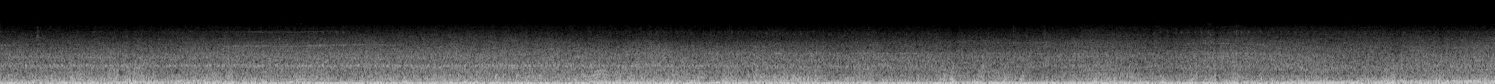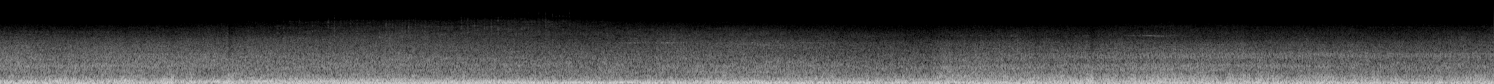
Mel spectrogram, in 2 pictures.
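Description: Steady city street noise: a continuous din of passing traffic and engines, with voices in the mix.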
